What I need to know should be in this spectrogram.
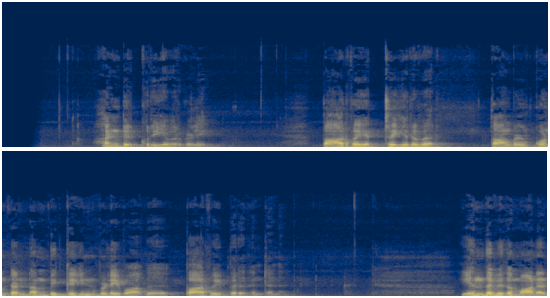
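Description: A man speaks steadily into a microphone, as if giving a sermon.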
